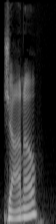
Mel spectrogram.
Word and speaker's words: Jono: Jono? – Yeah.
